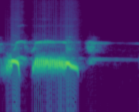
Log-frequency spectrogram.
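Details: Decoy spotted dove with a 'giọng thổ' voice, kept to lure wild doves: a brief low coo, then a drawn-out throbbing coo that falls slightly at the end.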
